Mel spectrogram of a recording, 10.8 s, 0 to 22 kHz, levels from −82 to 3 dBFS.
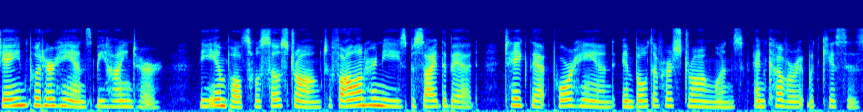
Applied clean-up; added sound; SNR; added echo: none; none; none; none.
